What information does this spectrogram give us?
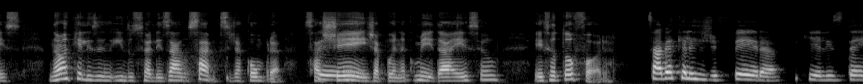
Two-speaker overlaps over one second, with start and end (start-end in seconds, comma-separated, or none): none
